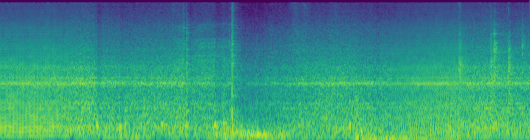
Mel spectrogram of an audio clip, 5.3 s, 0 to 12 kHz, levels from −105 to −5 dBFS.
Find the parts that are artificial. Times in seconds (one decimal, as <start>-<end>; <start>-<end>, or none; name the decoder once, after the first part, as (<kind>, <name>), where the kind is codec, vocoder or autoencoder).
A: 0.0-0.7 (vocoder, Vocos); 3.9-4.7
